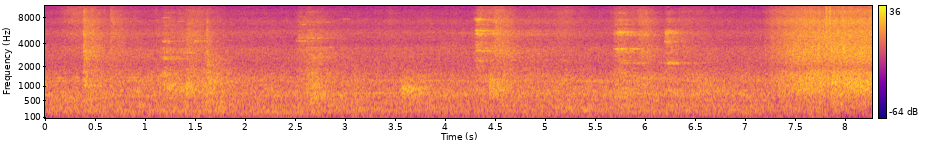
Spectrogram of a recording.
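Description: Steady rumble and rattle of a vehicle driving on a rough mountain road, with short high squeaks. Near the end it gives way to the louder, even rush of a mountain stream tumbling over rocks.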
